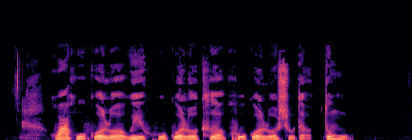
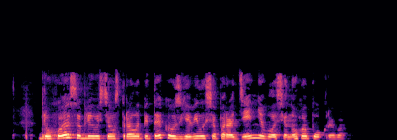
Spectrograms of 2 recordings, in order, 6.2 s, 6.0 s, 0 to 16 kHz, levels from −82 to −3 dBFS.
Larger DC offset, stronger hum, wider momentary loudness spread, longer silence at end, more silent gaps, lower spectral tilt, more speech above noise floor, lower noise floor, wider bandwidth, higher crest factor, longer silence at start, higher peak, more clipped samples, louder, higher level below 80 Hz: neither; neither; first, 13 LU vs 9 LU; first, 0.95 s vs 0.8 s; neither; first, -5.5 dB/octave vs -4 dB/octave; second, 54 dB vs 75 dB; second, -74 dBFS vs -89 dBFS; first, 11 kHz vs 8 kHz; about the same, 18 dB vs 14 dB; second, 0.35 s vs 0.6 s; about the same, -4 dBFS vs -2 dBFS; neither; second, -21 LUFS vs -15 LUFS; first, -56 dBFS vs -62 dBFS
